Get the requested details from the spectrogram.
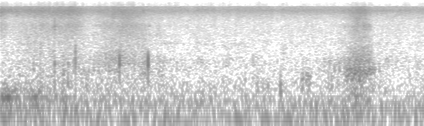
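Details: Abdomen after eating a bagel: soft clicks and a brief low gurgle; ordinary bowel sounds (borborygmi).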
